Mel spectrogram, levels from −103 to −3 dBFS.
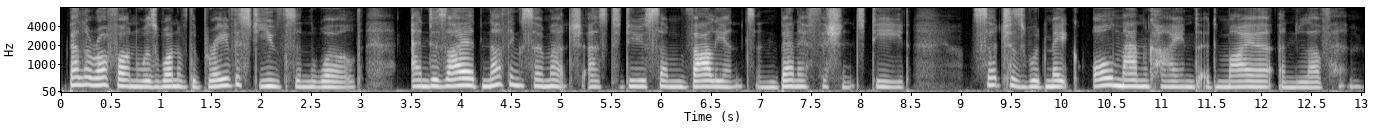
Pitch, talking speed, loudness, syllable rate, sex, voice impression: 210 Hz, 150 wpm, -19 LUFS, 4.2 syllables/s, female, very feminine, young, very thin, slightly tensed, weak, bright, soft, clear, slightly muffled, fluent, very cute, intellectual, refreshing, slightly sincere, very calm, very friendly, very reassuring, very unique, elegant, very sweet, slightly lively, very kind, modest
